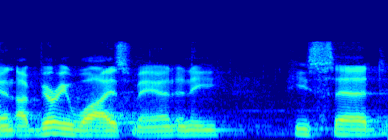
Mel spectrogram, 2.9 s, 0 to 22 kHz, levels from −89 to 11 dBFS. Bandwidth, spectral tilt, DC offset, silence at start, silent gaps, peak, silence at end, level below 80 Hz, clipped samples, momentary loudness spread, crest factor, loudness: 7.6 kHz; -5 dB/octave; under 0.1%; 0 s; none; -18 dBFS; 0 s; -70 dBFS; under 0.1%; 12 LU; 18 dB; -36 LUFS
